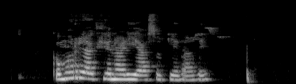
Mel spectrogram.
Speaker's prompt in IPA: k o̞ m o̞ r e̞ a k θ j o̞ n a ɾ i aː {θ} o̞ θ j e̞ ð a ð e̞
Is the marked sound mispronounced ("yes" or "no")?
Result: yes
